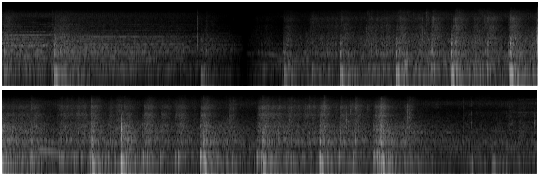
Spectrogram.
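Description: Military band music, steady held tones, fades out over the first two seconds. After a short break, a run of irregular sharp clicks and low thuds follows as ranks of troops move into position on the parade ground.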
